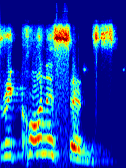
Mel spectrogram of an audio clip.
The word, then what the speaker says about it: reconnaissance: It's reconnaissance. Reconnaissance, not reconnaissance. We say reconnaissance.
